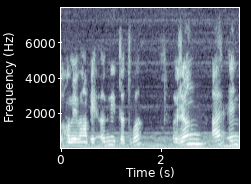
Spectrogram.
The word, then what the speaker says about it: रं: तत्व है तो हमें वहां पर अग्नि तत्व रंग आर एन जीी रंग शब्द का उच्चारण करना है इसके ऊपर छाती के मध्य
